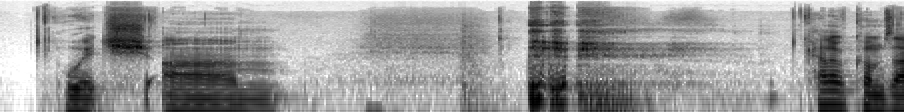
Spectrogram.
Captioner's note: clears throat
